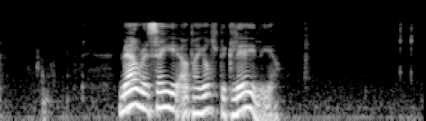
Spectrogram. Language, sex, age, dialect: Faroese, female, 61+, Suðurstreymoy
